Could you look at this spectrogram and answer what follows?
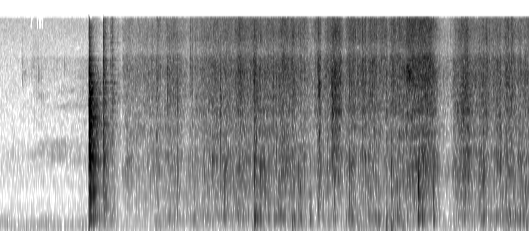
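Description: A hand mixing yellow bream groundbait in a plastic bucket as water is worked into the dry crumb: a sharp knock about a second in, then steady gritty rustling and scraping of the mix against the bucket.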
